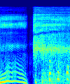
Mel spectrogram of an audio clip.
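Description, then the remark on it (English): A person imitates a snore as a qualifier entry in a radio snoring contest: a voiced, buzzy rumble that rises and falls, a brief pause, then a breathy, raspy intake of air, all without any spoken words. “Let's hear those snores.”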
